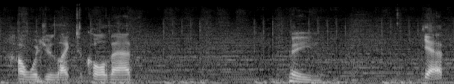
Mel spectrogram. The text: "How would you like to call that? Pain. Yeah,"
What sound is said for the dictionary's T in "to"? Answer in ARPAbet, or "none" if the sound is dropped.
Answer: T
